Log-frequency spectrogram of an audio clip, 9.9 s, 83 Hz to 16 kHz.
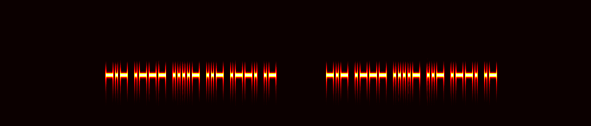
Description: Morse code, heard as a keyed tone, about 31 wpm, 700 Hz. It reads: KJ4UPA KJ4UPA
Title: USA Call Signs - 6 Characters - Repeated 2x - 30wpm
